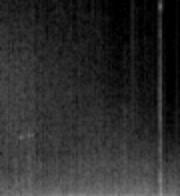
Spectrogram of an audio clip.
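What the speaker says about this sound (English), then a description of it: "chemical ammo explosion that destroyed the engine" In the BattleTech video game, a chemical ammo explosion destroys a mech's engine. The audio is a dense, rumbling barrage of blasts and gunfire, with a couple of sharper cracks near the end.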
